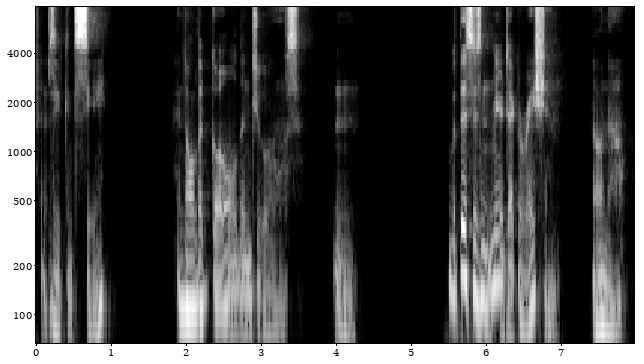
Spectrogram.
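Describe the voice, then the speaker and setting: In an ASMR roleplay monologue, a man voices an arrogant, possessive demon king fixated on his captive hero, using a lowish, somewhat mellow, gravelly and husky voice. He exaggerates it theatrically, deliberate as he shifts between murmurs and outbursts.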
